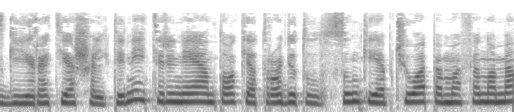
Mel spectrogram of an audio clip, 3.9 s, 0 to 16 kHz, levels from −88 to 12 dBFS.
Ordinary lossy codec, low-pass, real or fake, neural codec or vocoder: MP3, 48 kbps; 10.8 kHz; real; none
